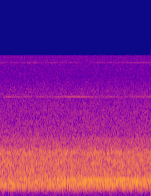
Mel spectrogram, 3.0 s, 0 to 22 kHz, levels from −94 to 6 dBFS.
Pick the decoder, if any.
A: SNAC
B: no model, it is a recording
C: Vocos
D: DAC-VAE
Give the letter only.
B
